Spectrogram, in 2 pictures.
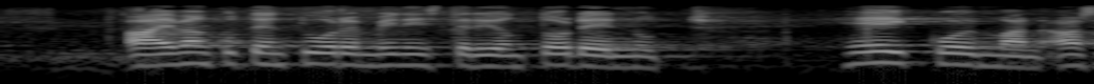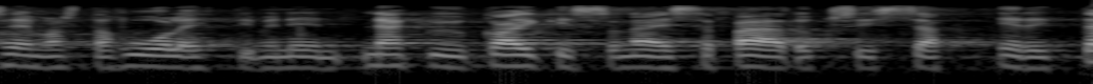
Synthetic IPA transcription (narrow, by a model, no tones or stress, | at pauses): ʔɑiʋɑŋkut̪ent̪uoɾemːinist̪eriont̪odenːut̪ | heikoimːɑnɑsemɑst̪ɑhuoleht̪iminennækyːkɑikisːɑnæisːæpæːt̪øksisːæerit̪ːæ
